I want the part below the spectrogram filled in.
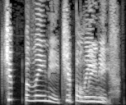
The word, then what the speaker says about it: cipollini: Cipollini.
